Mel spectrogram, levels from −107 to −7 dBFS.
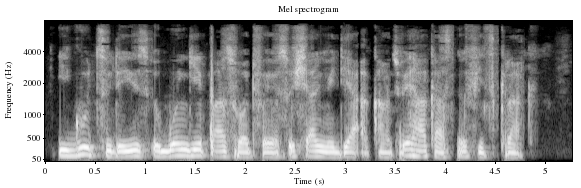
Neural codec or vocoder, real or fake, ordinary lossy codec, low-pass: none; real; AAC, 32 kbps; 7.2 kHz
